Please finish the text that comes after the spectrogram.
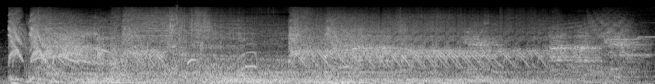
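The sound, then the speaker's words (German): Torpedoes are fired from a ship under attack and explode in a loud, dense barrage of rumbling booms and whooshing blasts, with a wailing, siren-like alarm tone running through the whole stretch and no speech. “Torpedo, Feuer! 6, 5! Torpedos, Feuer!”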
